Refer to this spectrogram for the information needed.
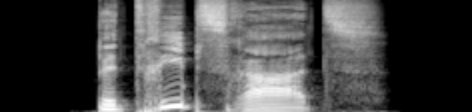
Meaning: genitive singular of Betriebsrat
- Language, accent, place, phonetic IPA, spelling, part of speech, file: German, Germany, Berlin, [bəˈtʁiːpsˌʁaːt͡s], Betriebsrats, noun, De-Betriebsrats.ogg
